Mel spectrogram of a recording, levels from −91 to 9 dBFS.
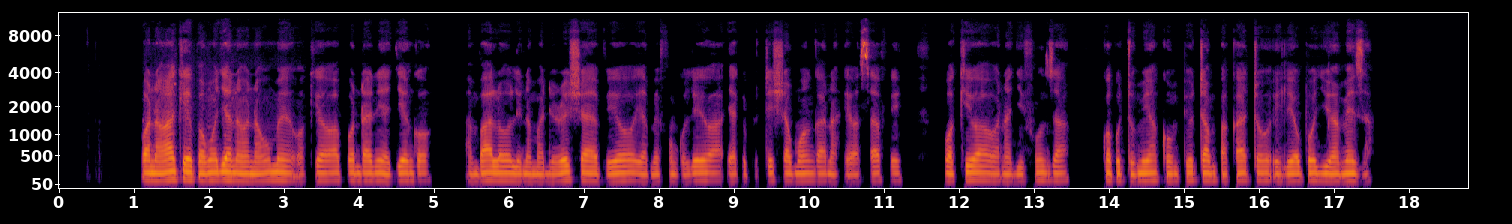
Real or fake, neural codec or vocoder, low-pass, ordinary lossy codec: real; none; 10.8 kHz; MP3, 96 kbps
